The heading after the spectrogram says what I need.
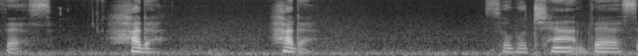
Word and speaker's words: Har: Hara is H-A-R, and the R is a hard R, so it's like a D.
